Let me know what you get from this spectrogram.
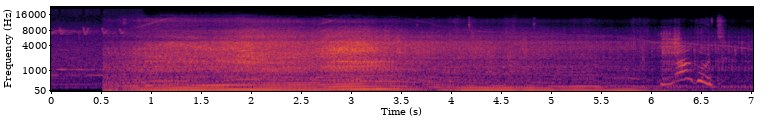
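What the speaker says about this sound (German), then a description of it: "Wir fahren weiter, aber müssen zuerst hier durch den Matsch." A car churns through a muddy track, its engine note droning loud and close with low harmonic bands that rise and fall, steady after an abrupt start, with brief mechanical squeaks near the end.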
